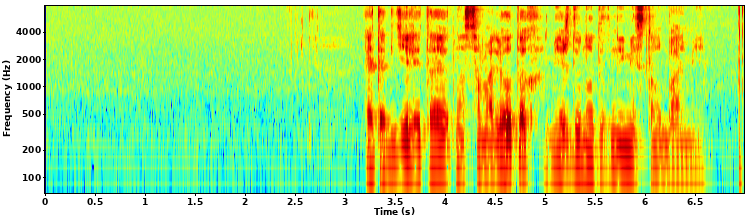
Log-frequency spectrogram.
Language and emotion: Russian, neutral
